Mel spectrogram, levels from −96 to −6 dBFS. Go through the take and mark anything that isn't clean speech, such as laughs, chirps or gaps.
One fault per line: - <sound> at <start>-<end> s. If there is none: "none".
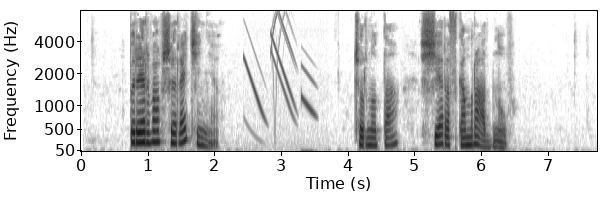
- chirp at 2.4-3.6 s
